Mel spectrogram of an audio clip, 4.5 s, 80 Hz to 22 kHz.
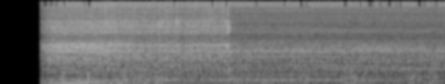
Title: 93 foxbody 2.3l rough idle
